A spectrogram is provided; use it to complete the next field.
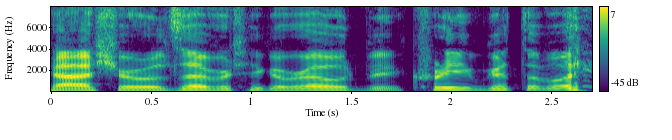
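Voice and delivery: fake drunken Cork accent, shouted. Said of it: "really pissed with a Cork accent, just go".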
